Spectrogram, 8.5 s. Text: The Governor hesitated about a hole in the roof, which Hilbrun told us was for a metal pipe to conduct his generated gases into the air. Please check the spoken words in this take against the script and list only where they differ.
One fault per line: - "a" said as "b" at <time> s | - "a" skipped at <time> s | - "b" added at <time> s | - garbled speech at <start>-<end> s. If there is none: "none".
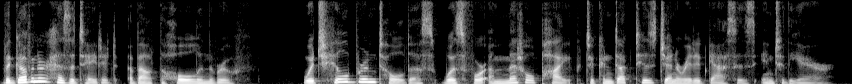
- "a" said as "the" at 1.6 s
